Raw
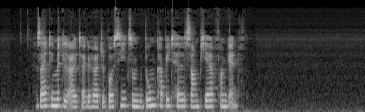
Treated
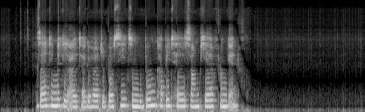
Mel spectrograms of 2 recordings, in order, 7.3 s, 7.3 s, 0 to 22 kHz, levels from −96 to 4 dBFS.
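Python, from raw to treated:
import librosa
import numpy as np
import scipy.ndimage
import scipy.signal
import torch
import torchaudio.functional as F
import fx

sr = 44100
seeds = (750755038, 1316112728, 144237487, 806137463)

y = fx.peak_eq(x, sr, hz=81.0, db=14.5, octaves=2.6)
y = fx.leveller(y, sr, passes=2)
y = fx.env_phaser(y, sr, low_hz=190.0, high_hz=1900.0, full_db=-14.0)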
